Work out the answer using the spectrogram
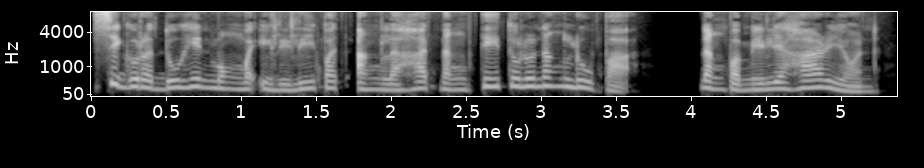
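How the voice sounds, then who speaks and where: A woman's voice: medium pitch, lively intonation, normal speed, darkish tone, dry recording, studio quality, close to an everyday voice. A woman narrator with a Filipino accent voicing a greedy, scheming old matriarch who gives conspiratorial orders in an audio story. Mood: greedy, commanding. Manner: conspiratorial, commanding.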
